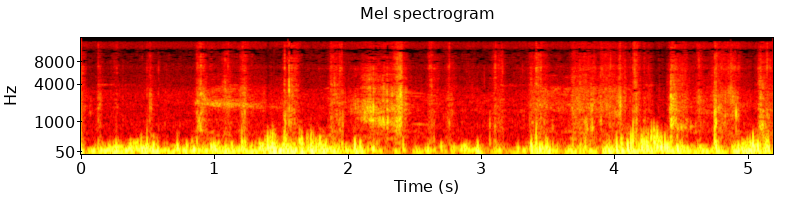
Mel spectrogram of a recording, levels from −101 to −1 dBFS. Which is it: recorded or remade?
recorded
